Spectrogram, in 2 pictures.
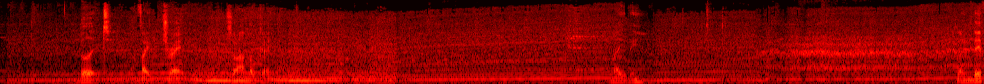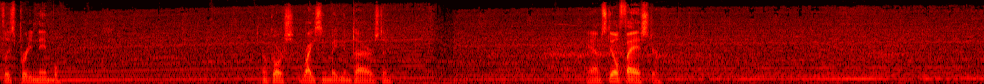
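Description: A car engine revs and climbs through the gears.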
